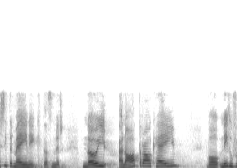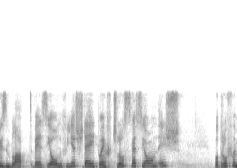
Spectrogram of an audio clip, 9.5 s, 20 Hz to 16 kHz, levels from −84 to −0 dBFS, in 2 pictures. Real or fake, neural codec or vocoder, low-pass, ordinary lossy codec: fake; codec, 16 kHz, 1 kbps, X-Codec, WavLM features, trained on Multilingual LibriSpeech; 7.2 kHz; none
